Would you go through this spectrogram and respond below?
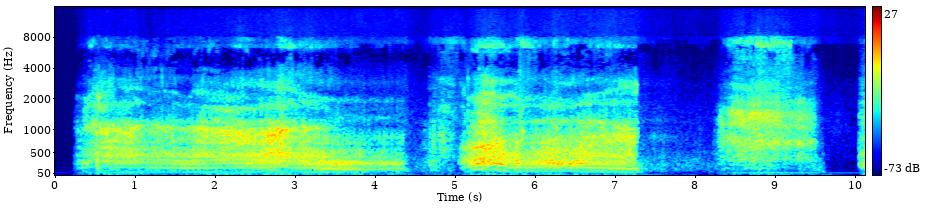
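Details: Cougar snarling and roaring: two long harsh, raspy growls of about four and two seconds with a short gap between, then a third shorter snarl after a pause, all dense and rough in the low-to-middle range.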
